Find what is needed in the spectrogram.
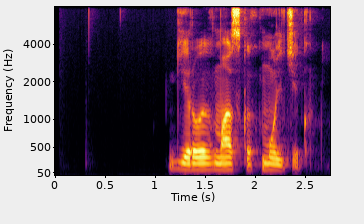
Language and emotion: Russian, neutral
